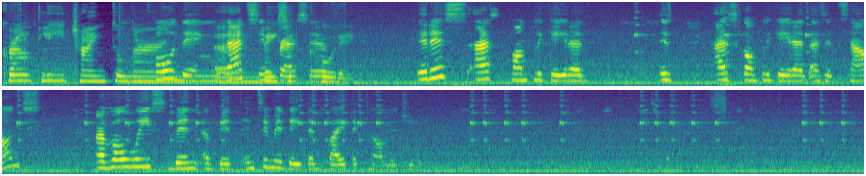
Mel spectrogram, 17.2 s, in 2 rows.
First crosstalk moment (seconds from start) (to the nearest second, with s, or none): 2 s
